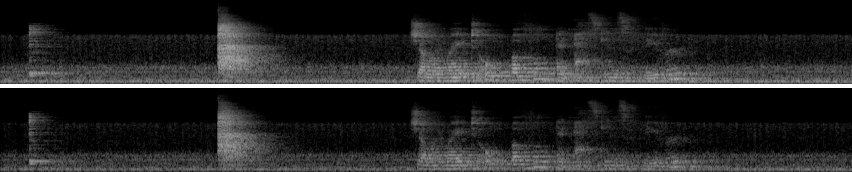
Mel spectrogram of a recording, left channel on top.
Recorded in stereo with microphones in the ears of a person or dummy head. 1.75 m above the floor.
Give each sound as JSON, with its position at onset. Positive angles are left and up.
{"t": 0.3, "sound": "a cowbell", "side_deg": -25, "distance_m": 0.9}
{"t": 2.2, "sound": "a clap", "side_deg": -5, "distance_m": 4.0}
{"t": 4.1, "sound": "a woman speaking", "side_deg": 10, "distance_m": 1.4}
